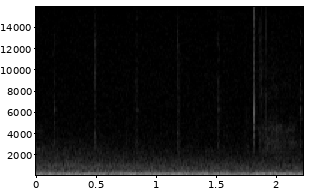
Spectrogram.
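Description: Car interior on a quiet rural road in eastern Connecticut during a turnaround, with a steady low engine and road rumble and a few faint ticks, no talk.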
